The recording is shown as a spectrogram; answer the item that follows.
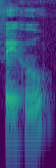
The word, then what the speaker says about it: Fehu: So this one would be pronounced Fehu.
